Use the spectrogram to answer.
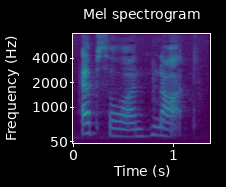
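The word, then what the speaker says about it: epsilon naught: divided by the distance the symbol for the permittivity constant would be pronounced epsilon not that epsilon is a greek letter equivalent to e and this is the lowercase version of epsilon let's try a second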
